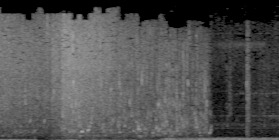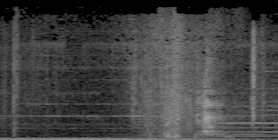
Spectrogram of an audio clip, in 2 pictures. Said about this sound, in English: The rising water laps around the group's fire and extinguishes it.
